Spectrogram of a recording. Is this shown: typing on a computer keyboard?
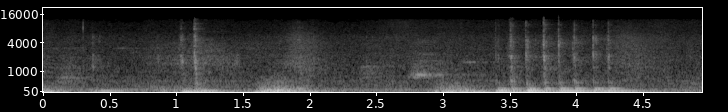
yes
